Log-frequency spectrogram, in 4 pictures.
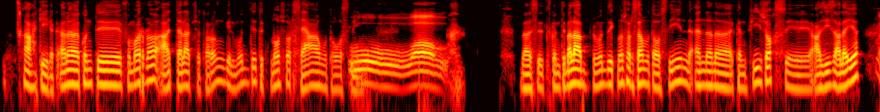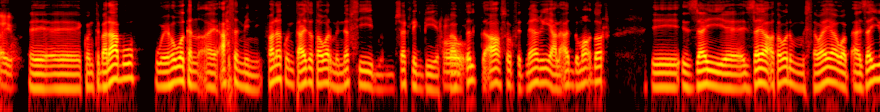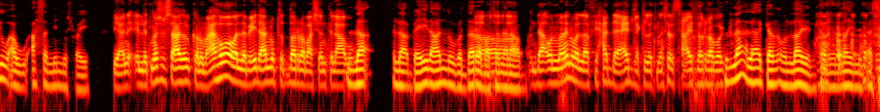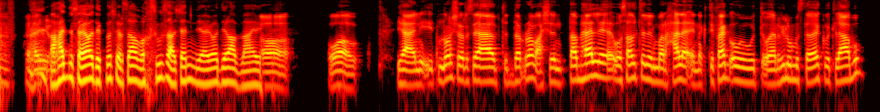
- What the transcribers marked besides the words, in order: in English: "oh wow!"; chuckle; other background noise; in English: "online"; laughing while speaking: "الاتناشر ساعة يدرّبك؟"; chuckle; in English: "online"; in English: "online"; laugh; laughing while speaking: "للأسف"; tapping; in English: "wow!"; other noise
- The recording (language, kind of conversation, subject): Arabic, podcast, إزاي بتنظم وقتك بين شغلك وهواياتك؟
